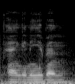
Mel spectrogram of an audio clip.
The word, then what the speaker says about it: Panganiban: Me, Nicole Zuckerman, Rick Panganiban. That's how you pronounce his name.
